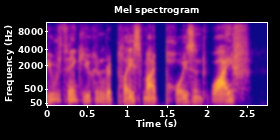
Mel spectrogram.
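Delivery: perfectly calm, hushed, soft voice. Voicing a character who smiles at the players: very calm voice. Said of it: "and it's very calm".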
